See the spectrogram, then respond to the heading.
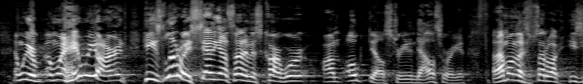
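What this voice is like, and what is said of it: Usual voice. Nothing is said of it.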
